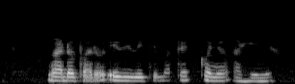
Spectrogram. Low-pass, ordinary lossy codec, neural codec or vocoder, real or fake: 3.6 kHz; none; none; real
